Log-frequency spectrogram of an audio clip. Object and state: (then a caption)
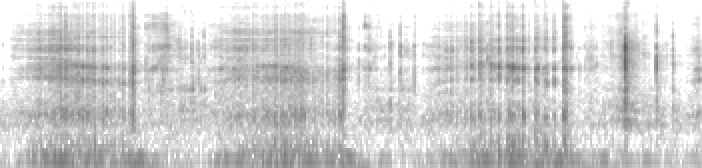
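Dry bar of soap. A utility knife blade carves and scrapes the surface of a cream, palm-sized dry bar of solid soap, piling up flakes. Soft, bright rasping scrapes run throughout, broken by crisp clicks, with a sharp snap near the end.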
